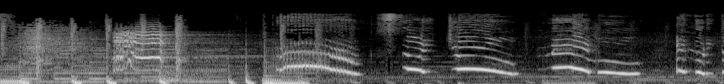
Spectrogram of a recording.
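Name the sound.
parrot squawking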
